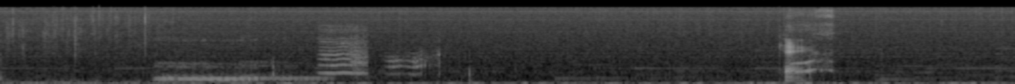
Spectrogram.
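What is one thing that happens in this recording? Lava bubbles and pops softly.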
